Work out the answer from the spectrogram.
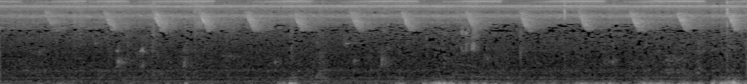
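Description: Faint countryside ambience: a bird repeats a short high falling call about one and a half times a second over a steady high insect hum, with a few soft low rumbles.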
